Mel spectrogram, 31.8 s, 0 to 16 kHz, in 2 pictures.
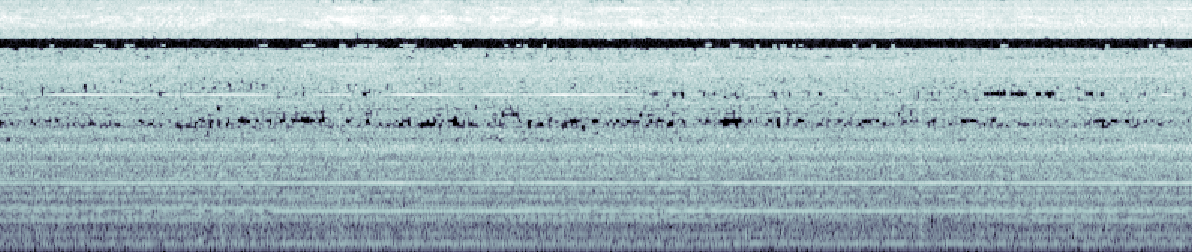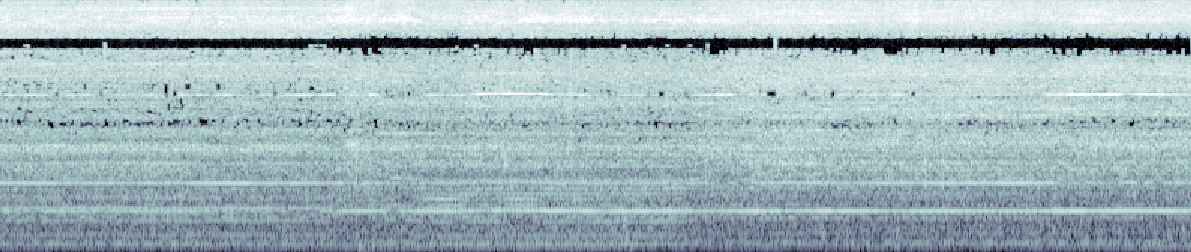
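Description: Bissell PowerForce upright vacuum cleaner running steadily while its hose cleans the carpet. Its tone shifts slightly and it gets a little louder about 20 seconds in.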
